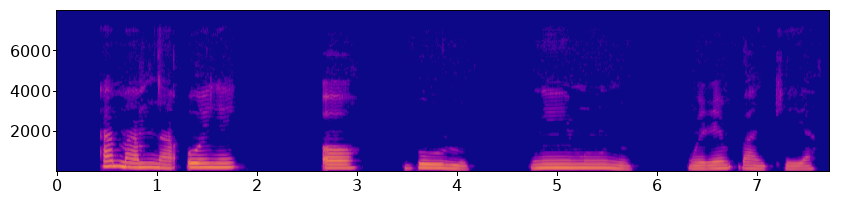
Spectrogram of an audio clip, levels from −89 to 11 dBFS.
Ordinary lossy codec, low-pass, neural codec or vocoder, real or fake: none; 7.2 kHz; none; real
